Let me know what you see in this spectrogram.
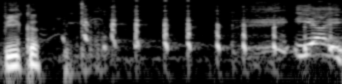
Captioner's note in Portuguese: risos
